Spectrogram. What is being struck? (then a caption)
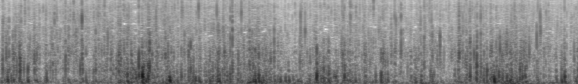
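Plastic cling wrap over a foam microphone cover. Fingertips scratch clear cling film wrapped over a black foam microphone windscreen, producing a dense, continuous crackling crinkle. Many quick, dry clicks and rustles blur together, with a heavy low-end rumble and faint bright hiss. Nothing rings on after each scratch.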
